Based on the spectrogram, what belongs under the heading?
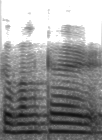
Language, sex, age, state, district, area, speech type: Bodo, female, 30-45, Assam, Chirang, rural, spontaneous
